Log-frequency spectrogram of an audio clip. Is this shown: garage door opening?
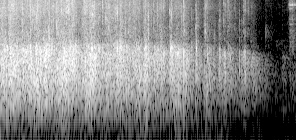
no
